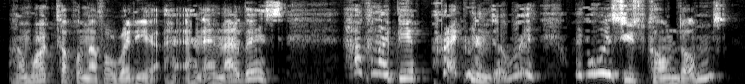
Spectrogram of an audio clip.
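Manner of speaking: a high voice near breaking in panic; panicked wife. A narrator's reading.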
